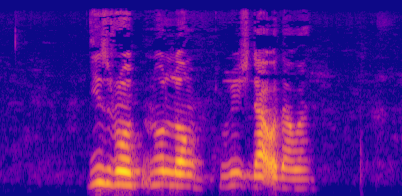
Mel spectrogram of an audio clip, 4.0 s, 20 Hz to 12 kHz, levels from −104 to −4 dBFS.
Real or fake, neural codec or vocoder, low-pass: real; none; 9.9 kHz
